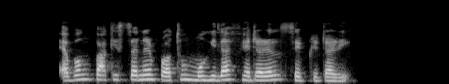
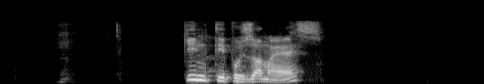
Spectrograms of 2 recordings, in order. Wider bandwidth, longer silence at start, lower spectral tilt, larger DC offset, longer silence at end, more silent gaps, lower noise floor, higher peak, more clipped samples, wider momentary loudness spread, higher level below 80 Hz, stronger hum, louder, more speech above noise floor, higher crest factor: about the same, 7.6 kHz vs 8.2 kHz; second, 0.6 s vs 1.85 s; about the same, -5.5 dB/octave vs -5 dB/octave; neither; second, 1 s vs 1.65 s; neither; second, -85 dBFS vs under -90 dBFS; about the same, -2 dBFS vs -2 dBFS; neither; second, 6 LU vs 13 LU; about the same, -60 dBFS vs -56 dBFS; neither; about the same, -17 LUFS vs -15 LUFS; second, 68 dB vs over 76 dB; about the same, 16 dB vs 18 dB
